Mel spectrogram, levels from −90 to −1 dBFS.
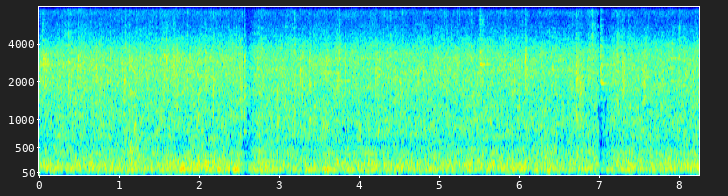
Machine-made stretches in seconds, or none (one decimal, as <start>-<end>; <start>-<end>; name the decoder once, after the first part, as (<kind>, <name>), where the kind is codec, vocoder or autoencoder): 3.4-4.2 (codec, SNAC)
